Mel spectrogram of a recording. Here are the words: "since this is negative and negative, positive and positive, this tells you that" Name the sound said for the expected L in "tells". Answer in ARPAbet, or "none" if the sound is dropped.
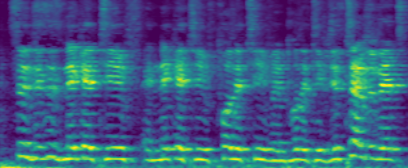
none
